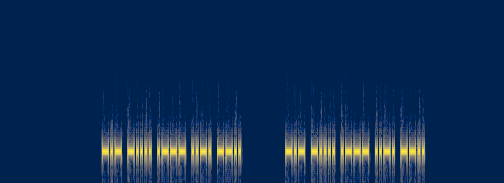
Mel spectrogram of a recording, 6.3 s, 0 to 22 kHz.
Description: Morse code, heard as a keyed tone, about 46 wpm, 700 Hz. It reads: K6JFZ K6JFZ
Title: USA Call Signs - 5 Characters - Repeated 2x - 45wpm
